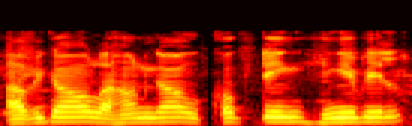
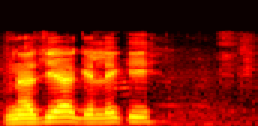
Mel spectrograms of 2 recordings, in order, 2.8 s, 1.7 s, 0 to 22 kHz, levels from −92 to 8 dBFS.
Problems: constant background noise, background conversations at intervals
